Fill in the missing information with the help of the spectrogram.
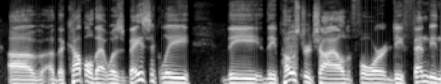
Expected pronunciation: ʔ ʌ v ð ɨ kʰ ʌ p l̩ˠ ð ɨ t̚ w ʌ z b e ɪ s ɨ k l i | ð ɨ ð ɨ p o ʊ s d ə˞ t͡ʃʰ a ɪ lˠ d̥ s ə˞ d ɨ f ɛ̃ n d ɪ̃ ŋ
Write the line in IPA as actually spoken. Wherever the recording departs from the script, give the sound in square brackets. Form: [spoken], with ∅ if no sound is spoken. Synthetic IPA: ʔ ʌ v ð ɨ kʰ ʌ p l̩ˠ ð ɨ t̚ w ʌ z b e ɪ s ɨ k l i | ð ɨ ð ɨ [pʰ] o ʊ s [t] ə˞ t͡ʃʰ a ɪ lˠ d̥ [f] ə˞ d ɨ f ɛ̃ n d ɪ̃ ŋ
